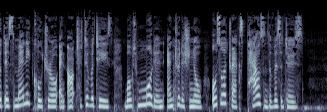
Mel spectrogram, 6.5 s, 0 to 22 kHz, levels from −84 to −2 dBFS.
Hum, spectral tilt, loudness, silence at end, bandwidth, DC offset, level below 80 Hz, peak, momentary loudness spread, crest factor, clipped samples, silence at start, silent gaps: none; -3.5 dB/octave; -21 LUFS; 0.1 s; 14 kHz; under 0.1%; -56 dBFS; -2 dBFS; 4 LU; 18 dB; under 0.1%; 0 s; none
